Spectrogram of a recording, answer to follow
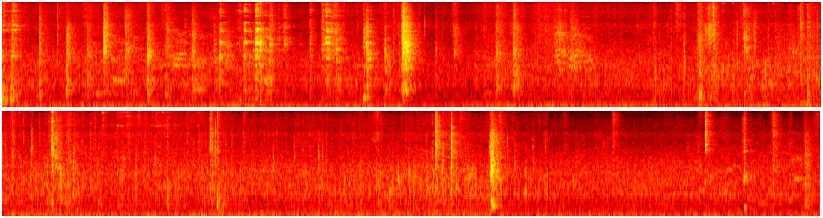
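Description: A metal utensil clinking and knocking against an aluminium pot as spaghetti is stirred into boiling water, in short irregular clinks, the sharpest a few seconds in and again near the end, over a steady low hum.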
